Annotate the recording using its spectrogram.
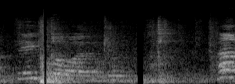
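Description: A single sharp thump about half a second in, followed by brief indistinct voices in a hall; the sound cuts out for an instant a little past the middle.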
